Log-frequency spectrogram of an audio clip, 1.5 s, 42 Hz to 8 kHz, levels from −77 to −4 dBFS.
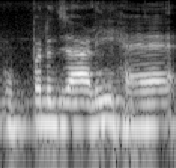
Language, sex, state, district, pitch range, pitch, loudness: Marwari, male, Rajasthan, Nagaur, 155-170 Hz, 160 Hz, -14 LUFS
